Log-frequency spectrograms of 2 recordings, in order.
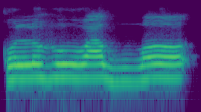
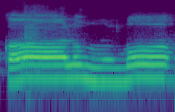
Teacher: Nah, jadinya harusnya kan lam pada dasarnya gini, la gitu, la biasa ya, lali lubal, tapi lam itu berubah menjadi tebal pada lafzul jalalah dan sebelumnya didahului oleh berharokat fathah dan atau dhammah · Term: tebal lamnya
